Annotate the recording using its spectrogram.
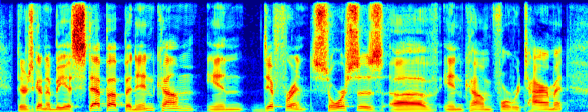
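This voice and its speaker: An unremarkable speaking voice from a man at medium pitch and moderate pace, with ordinary pitch variation, on a very clean recording with a silent background. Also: very even loudness. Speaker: financial advisor podcast host. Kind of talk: solo podcast explainer.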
